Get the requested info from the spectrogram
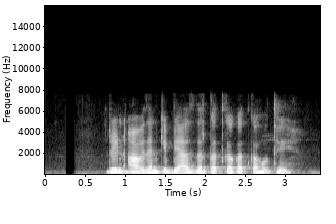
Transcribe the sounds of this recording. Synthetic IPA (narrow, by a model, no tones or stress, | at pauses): ɾɪnaːʋeːd̪ənkebjaːsd̪əɾkɐt̪kakɐt̪kaɦoːt̪ʰɦeː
